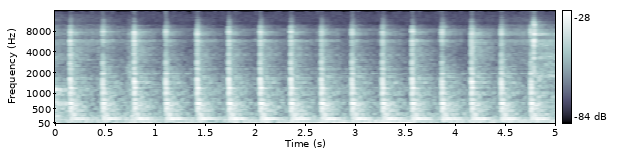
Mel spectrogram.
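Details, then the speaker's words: Chinese diesel heater on the bench at its first fire-up, priming the fuel pump with OK and down pressed together: sharp, evenly spaced clicks of about three per second over a quiet background; normal fuel pump priming clicks. "now to prime the pump you press ok and down at the same time you got H off press up for H on and now that you hear that clicking noise that is the pump pump"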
